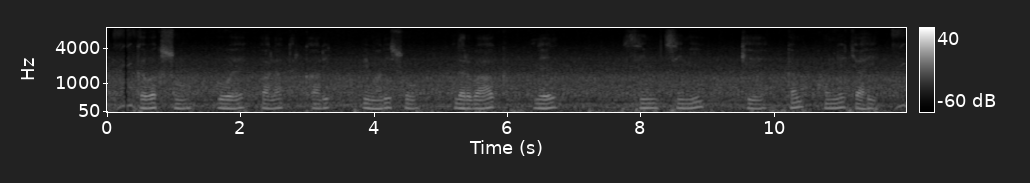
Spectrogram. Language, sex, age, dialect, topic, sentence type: Maithili, male, 18-24, Bajjika, agriculture, statement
